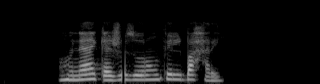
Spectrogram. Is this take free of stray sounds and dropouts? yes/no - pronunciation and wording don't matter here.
no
